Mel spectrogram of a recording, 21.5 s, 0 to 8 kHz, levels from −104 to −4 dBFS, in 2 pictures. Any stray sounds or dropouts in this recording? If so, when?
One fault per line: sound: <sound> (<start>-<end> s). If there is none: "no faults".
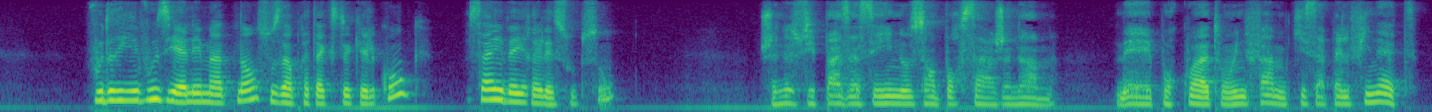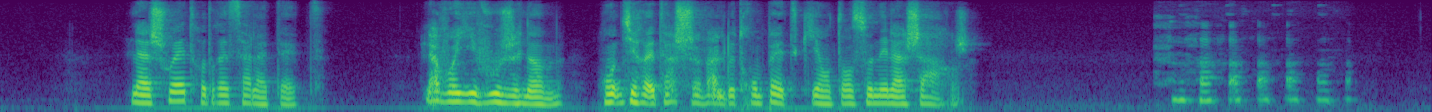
sound: laugh (19.4-20.9 s)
